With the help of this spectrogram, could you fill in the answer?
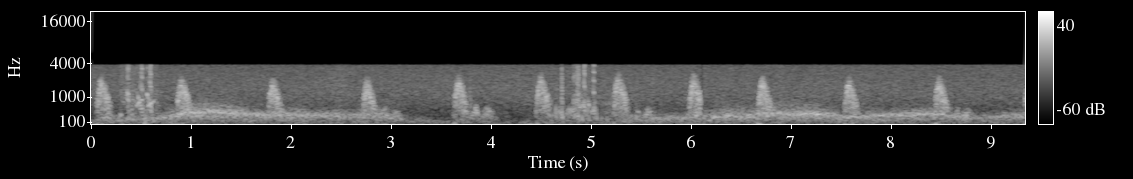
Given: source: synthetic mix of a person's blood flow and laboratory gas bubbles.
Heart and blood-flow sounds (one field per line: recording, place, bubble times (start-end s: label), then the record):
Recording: Doppler ultrasound of blood flow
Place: subclavian vein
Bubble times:
0.28-0.68 s: bubbles
4.56-5.26 s: bubbles
From the record:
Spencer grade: 1 (occasional bubble signal discernible with the cardiac motion signal, with majority of cardiac periods free of bubbles)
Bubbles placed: anywhere in the cardiac cycle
